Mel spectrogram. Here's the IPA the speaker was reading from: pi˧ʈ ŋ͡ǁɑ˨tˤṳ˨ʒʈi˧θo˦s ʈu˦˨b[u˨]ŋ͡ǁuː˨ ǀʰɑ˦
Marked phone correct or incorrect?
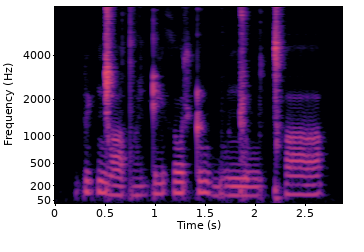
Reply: correct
